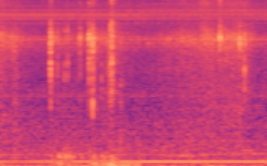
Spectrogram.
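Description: Someone taps out a command on a computer keyboard in a few quick clusters of sharp, close keystrokes over a steady low electrical hum.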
